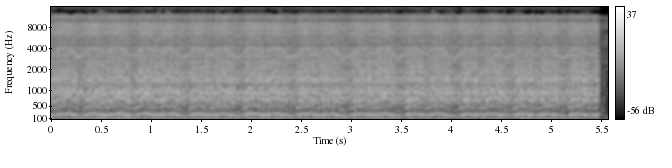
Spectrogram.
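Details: 2004 Mazda RX8 manual, unstarted for two years, cranked repeatedly with fresh fluid drops found beneath: an even starter whir with a wavering cranking rhythm near two beats a second, and the engine never catches. Cranking no-start.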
